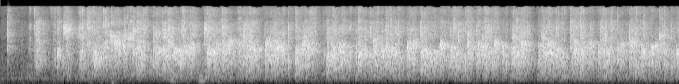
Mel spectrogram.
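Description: An audience claps and applauds steadily.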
